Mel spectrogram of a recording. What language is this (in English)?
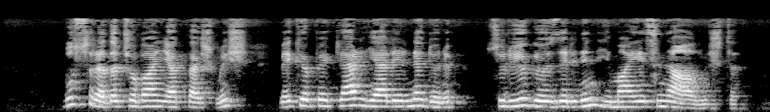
Turkish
